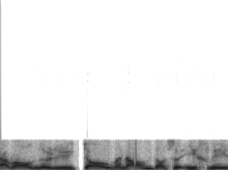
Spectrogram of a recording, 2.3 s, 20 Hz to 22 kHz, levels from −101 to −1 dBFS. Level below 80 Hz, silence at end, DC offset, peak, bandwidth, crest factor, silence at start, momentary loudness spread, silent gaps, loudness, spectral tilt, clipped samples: -68 dBFS; 0 s; under 0.1%; -2 dBFS; 4 kHz; 12 dB; 0 s; 2 LU; none; -16 LUFS; -12 dB/octave; under 0.1%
